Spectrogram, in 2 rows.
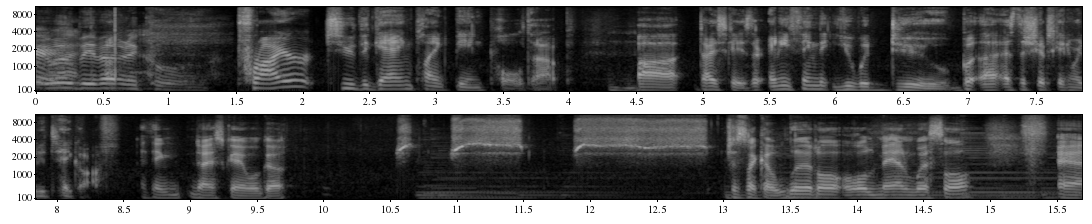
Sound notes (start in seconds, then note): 10.5 whistles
